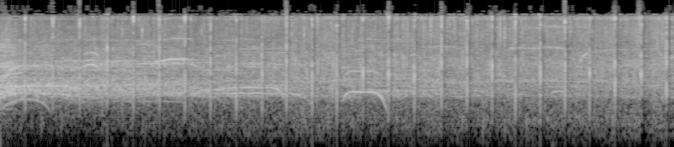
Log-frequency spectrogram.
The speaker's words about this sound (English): I'm just going to, I love the crowd giving a standing ovation to the first statewide elected African-American woman in Virginia's history.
